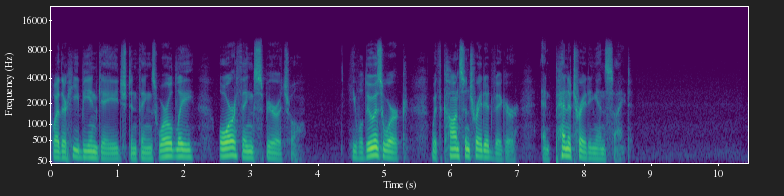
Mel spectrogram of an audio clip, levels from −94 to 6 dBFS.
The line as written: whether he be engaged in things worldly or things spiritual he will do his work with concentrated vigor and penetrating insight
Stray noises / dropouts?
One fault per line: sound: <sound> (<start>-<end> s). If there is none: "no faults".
no faults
